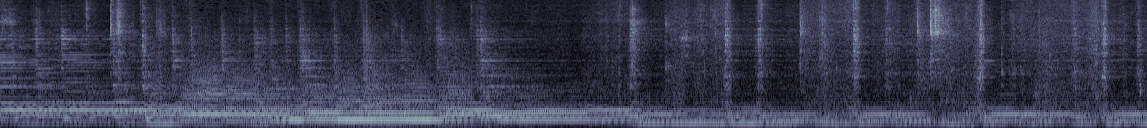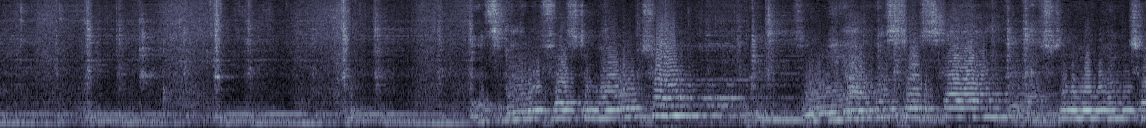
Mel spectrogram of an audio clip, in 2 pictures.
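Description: Steel-string acoustic guitar playing an instrumental passage of held, ringing notes over a low bass line. About two thirds of the way through, a man's sung voice comes in over the guitar with long, gliding notes.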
